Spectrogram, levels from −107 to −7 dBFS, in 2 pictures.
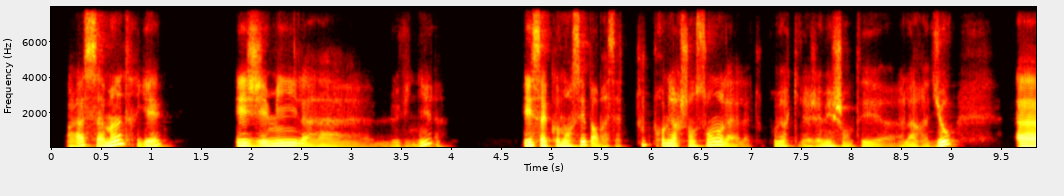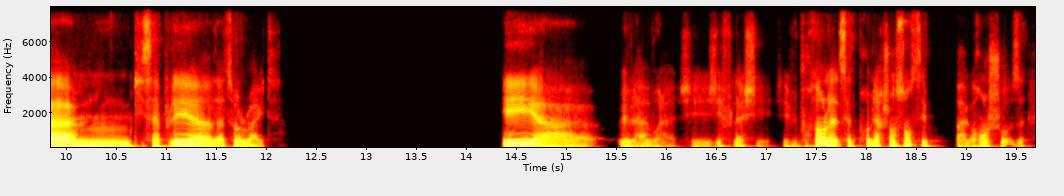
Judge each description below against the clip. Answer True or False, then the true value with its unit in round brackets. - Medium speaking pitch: False (130 Hz)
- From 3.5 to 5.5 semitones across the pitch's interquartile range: True (3.8 semitones)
